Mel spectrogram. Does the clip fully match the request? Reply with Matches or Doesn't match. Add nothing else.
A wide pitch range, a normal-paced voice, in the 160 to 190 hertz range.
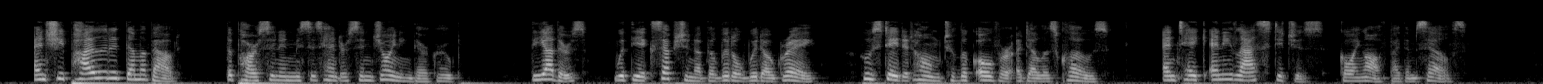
Matches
